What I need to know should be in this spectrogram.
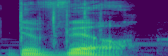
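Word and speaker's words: De Ville: car called a panther Deville and points out the similarity to the word devil though it's pronounced DeVille Estella quite likes the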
